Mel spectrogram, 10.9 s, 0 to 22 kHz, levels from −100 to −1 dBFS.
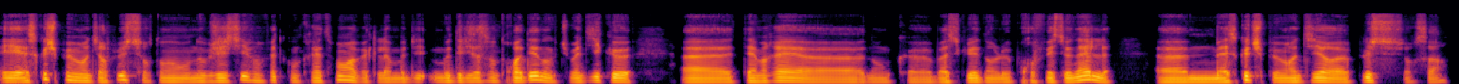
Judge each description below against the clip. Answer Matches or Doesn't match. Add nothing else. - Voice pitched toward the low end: Matches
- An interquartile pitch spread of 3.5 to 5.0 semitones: Doesn't match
